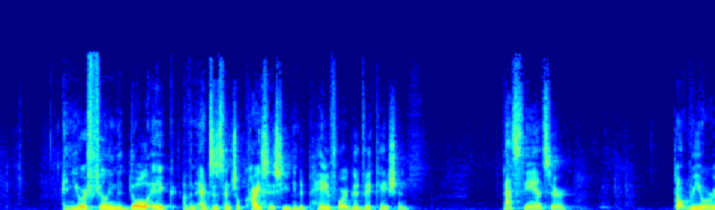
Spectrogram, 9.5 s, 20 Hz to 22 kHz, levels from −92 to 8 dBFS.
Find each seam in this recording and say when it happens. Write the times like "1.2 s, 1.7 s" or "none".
3.9 s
